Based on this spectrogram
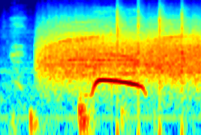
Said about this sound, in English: Oh, you got to hit the claps.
